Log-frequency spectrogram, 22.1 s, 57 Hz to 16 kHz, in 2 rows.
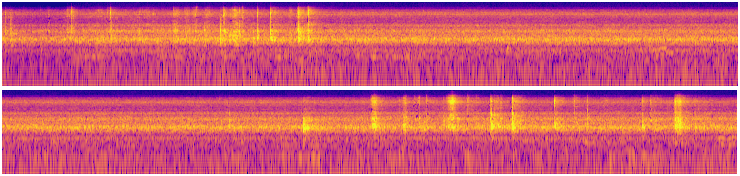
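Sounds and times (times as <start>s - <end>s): liquid hissing on cold pan: 0.0s - 22.0s.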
